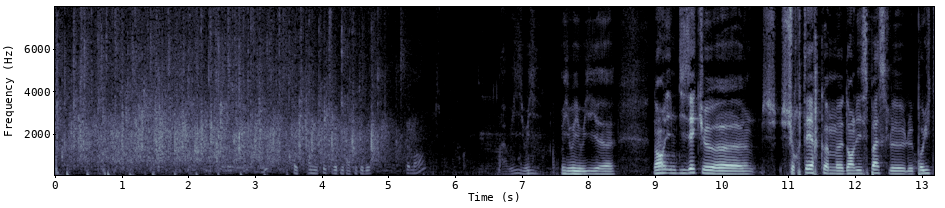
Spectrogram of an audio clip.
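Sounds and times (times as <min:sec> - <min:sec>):
audience applause: 0:00.0 - 0:05.6
speech: 0:03.6 - 0:05.8, 0:06.6 - 0:13.1.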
